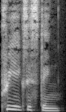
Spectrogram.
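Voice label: "pre-existing", English, British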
